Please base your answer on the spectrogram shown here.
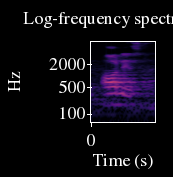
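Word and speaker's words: honest: এখানে যদিও শব্দটি এস দিয়ে অর্থাৎ কনসোনেন্ট দিয়ে লেখা হয়েছে, কিন্তু এইচ লেটারটি এখানে সাইলেন্ট বা উচ্চারণ হচ্ছে না, এবং উচ্চারণ হচ্ছে কিভাবে, অনেস্ট, অয়ের মতো উচ্চারণ হচ্ছে।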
